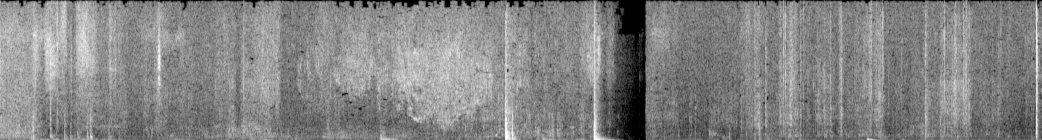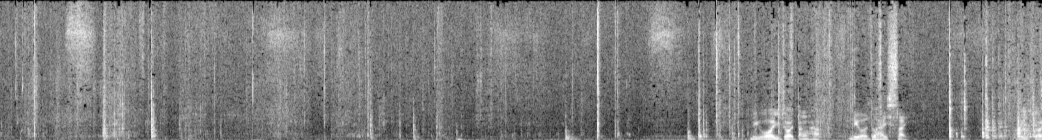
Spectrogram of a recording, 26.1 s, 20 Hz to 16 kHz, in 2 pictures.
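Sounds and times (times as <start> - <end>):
loud knocks on boat: 7.4 - 7.7
water sloshing: 21.8 - 24.3.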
